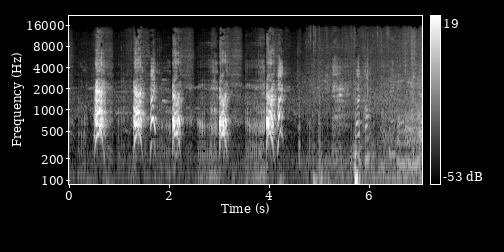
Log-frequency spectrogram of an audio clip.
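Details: Rottweiler barking during a protection training session on November 21, 2021, while preparing for IGP1 and Ztp: deep, forceful barks roughly once per second, about eight in four and a half seconds, then quieter scuffling and faint background noise.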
